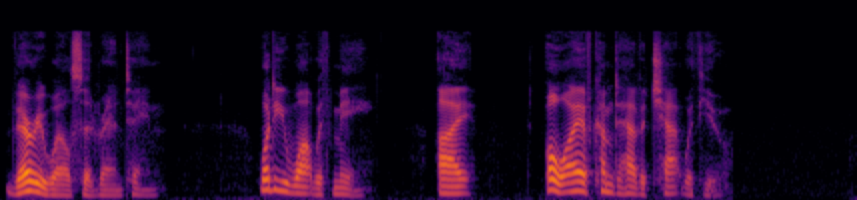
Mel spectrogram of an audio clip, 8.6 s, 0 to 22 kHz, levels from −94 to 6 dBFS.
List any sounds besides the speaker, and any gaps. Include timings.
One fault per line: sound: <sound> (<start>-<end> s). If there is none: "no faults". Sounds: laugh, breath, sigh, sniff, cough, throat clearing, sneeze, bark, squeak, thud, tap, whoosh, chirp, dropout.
no faults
